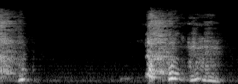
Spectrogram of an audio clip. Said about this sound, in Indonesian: gua langsung batuk nih kayaknya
